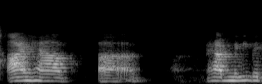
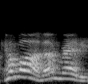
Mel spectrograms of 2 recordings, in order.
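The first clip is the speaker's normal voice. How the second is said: eager challenge; 7 semitones higher, 7 dB louder than usual. Retold or imitated. Amy quoted, eager for fight.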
